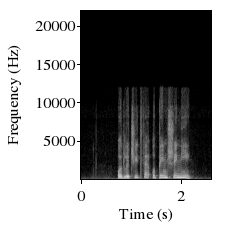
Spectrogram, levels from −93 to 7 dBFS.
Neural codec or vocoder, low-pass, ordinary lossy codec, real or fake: codec, 24 kHz, 0.9 kbps, WavTokenizer, medium speech release version 1; 10.8 kHz; Opus, 16 kbps; fake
